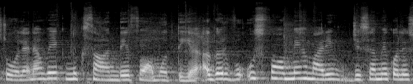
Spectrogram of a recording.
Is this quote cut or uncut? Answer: uncut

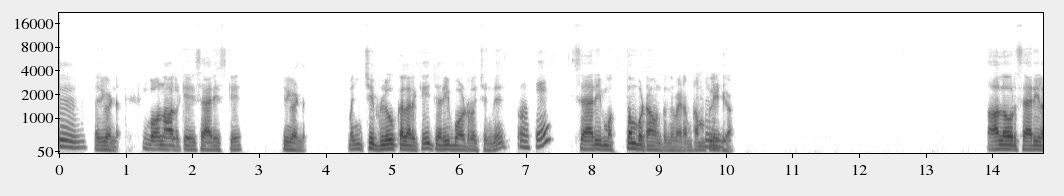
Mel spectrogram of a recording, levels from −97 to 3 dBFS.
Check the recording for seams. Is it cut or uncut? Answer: uncut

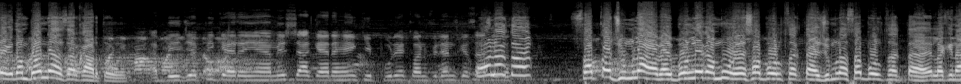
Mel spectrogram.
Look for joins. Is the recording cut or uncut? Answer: uncut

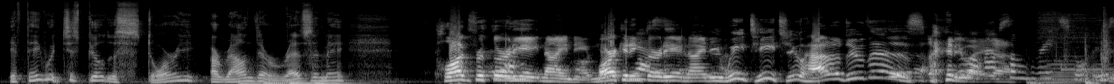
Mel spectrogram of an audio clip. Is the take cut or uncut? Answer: cut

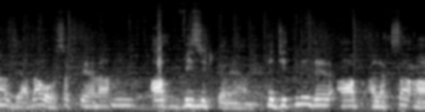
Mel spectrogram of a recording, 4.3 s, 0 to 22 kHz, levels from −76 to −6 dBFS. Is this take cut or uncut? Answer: cut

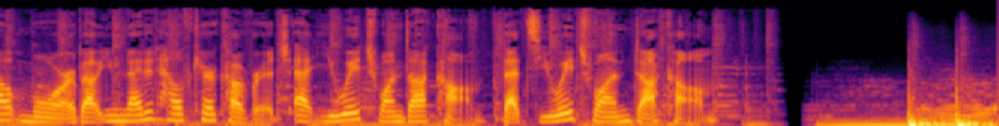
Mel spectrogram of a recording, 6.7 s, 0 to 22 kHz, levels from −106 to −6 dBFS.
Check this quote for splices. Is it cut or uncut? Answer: cut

